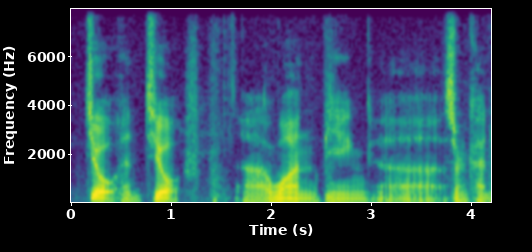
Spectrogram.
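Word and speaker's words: 就: really just saving the first part of the pronunciation. This is the very, very familiar word jiu, okay, which means only, okay.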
